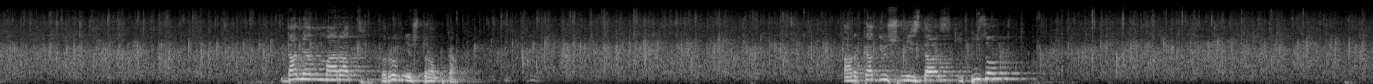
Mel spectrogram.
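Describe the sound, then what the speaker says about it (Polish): Continuous audience applause for the band members at a concert, steady and moderately loud across the whole stretch, while a man twice announces names over it through a microphone. "Dużo brawa."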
